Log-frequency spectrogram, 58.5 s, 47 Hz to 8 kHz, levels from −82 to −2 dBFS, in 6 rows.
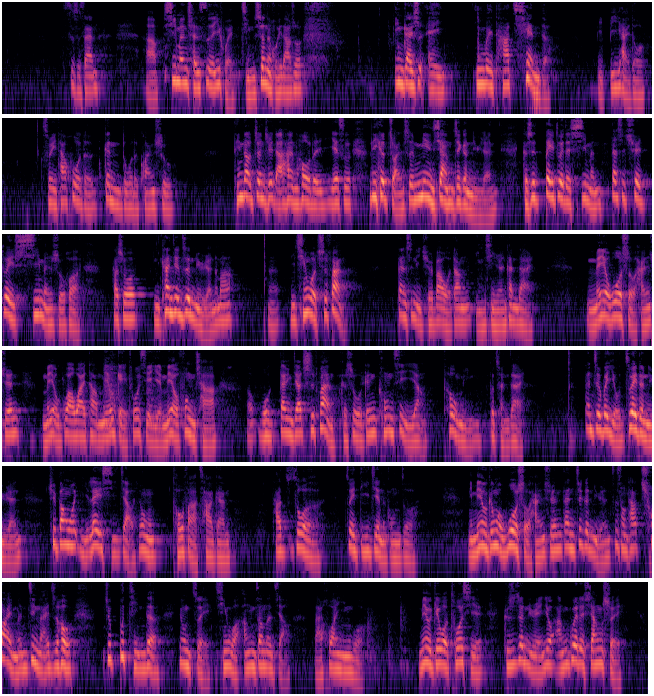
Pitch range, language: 130-180 Hz, English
